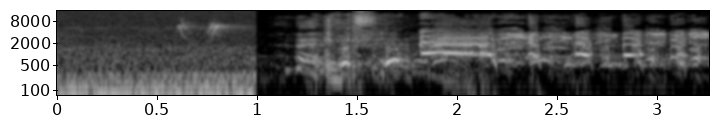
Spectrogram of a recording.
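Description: A man laughs loudly and heartily.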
